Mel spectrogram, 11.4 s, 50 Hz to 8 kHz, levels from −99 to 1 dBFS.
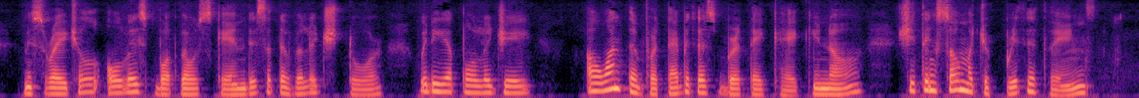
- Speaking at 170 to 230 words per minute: No, average, 155 wpm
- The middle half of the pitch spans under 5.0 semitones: No, average, 5.3 semitones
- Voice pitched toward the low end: No, medium, 145 Hz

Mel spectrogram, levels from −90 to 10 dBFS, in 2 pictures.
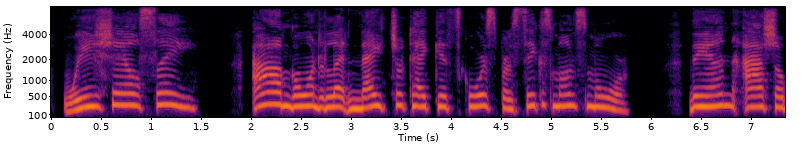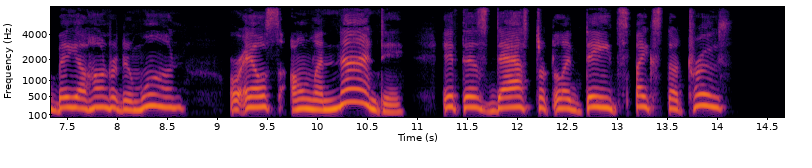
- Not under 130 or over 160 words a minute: Yes, average, 140 wpm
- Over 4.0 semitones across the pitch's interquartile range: No, average, 3.4 semitones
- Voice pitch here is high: Yes, high, 240 Hz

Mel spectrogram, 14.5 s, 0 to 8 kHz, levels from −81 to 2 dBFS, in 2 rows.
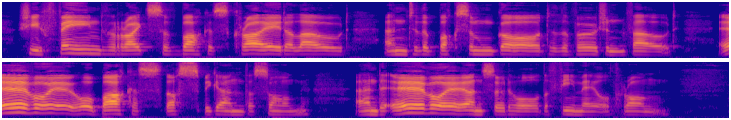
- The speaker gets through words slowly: Yes, slow, 125 wpm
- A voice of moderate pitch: Yes, medium, 145 Hz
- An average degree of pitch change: No, narrow, 2.2 semitones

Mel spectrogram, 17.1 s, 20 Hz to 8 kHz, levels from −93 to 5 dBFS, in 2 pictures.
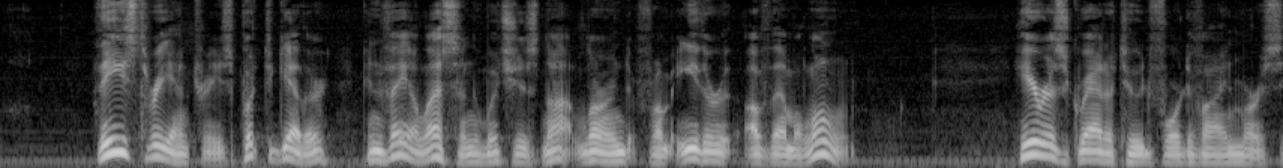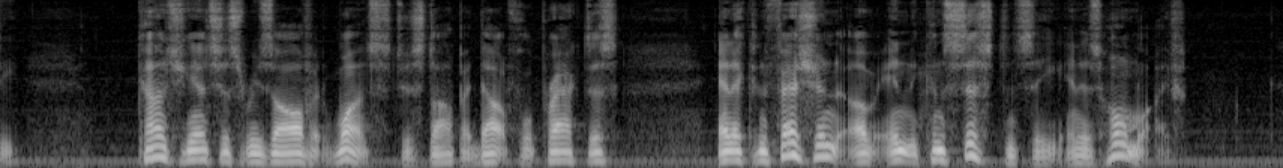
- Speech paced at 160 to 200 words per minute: No, average, 145 wpm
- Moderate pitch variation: Yes, average, 4.2 semitones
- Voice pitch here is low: Yes, low, 105 Hz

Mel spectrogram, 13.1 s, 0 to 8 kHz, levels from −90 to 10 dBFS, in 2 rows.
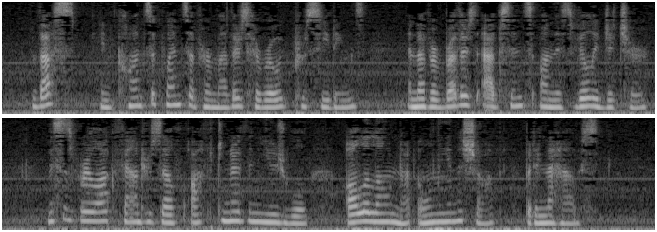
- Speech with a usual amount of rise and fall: Yes, average, 3.1 semitones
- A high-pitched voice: Yes, high, 210 Hz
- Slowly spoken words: No, average, 155 wpm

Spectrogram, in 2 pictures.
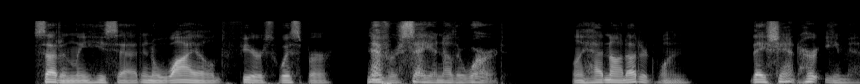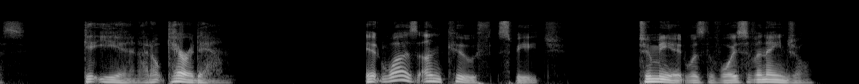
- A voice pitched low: Yes, very low, 95 Hz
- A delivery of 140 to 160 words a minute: Yes, average, 155 wpm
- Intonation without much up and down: No, average, 4.3 semitones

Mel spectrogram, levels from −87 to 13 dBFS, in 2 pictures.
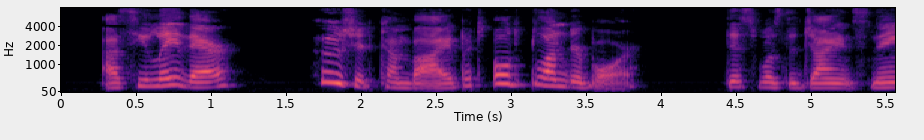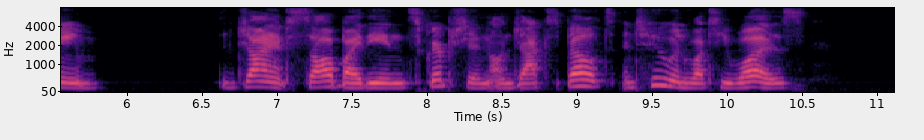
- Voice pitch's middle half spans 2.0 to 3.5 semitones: No, average, 5.1 semitones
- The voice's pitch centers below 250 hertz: Yes, medium, 185 Hz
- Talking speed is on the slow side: No, average, 160 wpm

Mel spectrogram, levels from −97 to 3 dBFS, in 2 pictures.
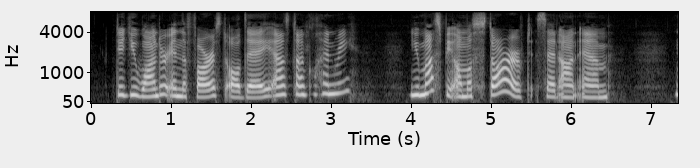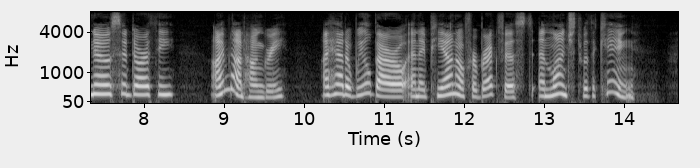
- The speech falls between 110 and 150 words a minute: No, average, 160 wpm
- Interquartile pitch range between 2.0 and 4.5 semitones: No, average, 4.9 semitones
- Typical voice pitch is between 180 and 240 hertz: No, very high, 255 Hz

